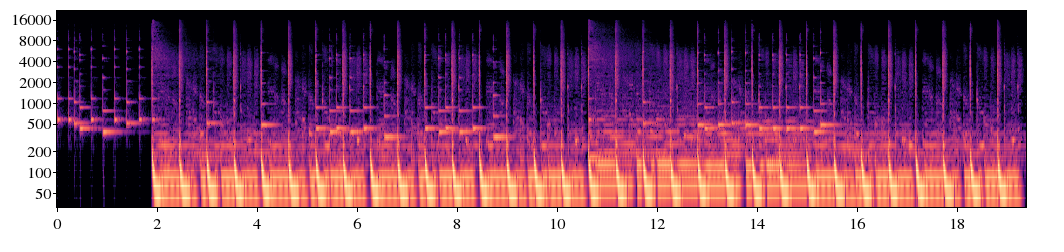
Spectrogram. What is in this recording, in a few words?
Marimba Remix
